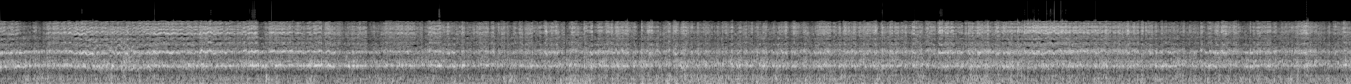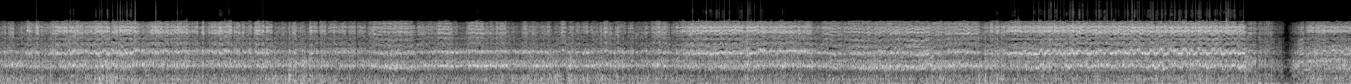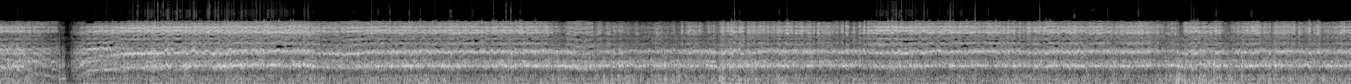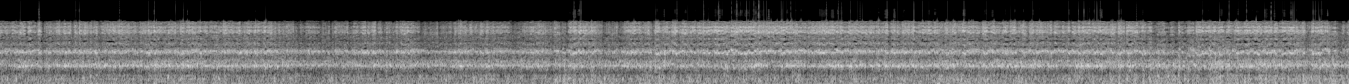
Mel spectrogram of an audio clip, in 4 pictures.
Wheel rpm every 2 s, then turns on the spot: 230, 230, 240, 230, 230, 230, 230, 230, 230, 230, 220, 220, 190, 110, 180, 220, 230, 240, 230, 230, 230, 230, 230, 230, 230, 230, 230.
none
